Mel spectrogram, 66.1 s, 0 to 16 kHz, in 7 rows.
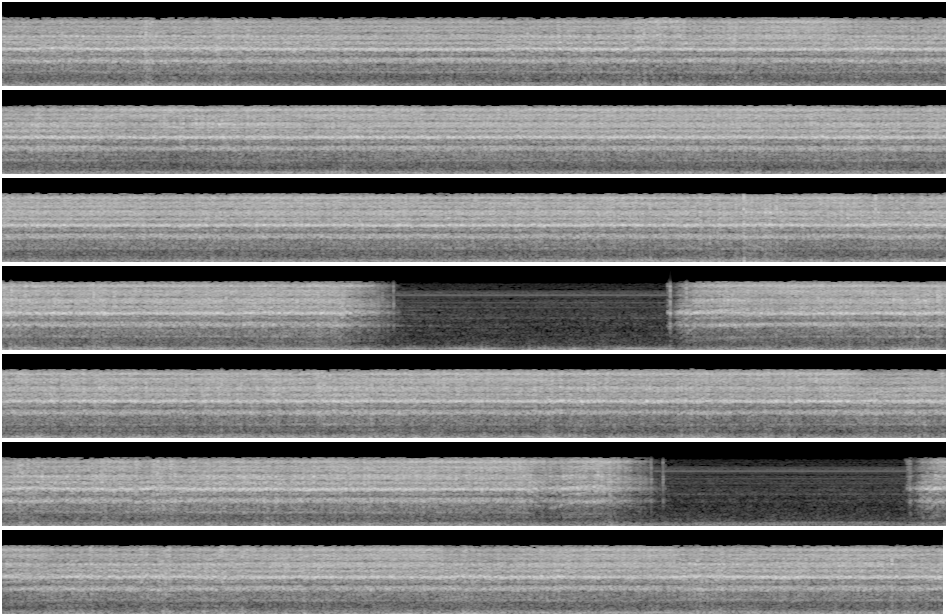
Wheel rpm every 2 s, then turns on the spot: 160, 160, 160, 160, 160, 160, 160, 160, 160, 160, 160, 160, 160, 160, 160, 140, 0, 60, 160, 160, 160, 160, 160, 160, 160, 160, 110, 0, 110, 160, 160, 160, 160.
none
